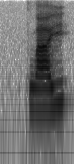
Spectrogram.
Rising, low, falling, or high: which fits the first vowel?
rising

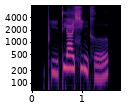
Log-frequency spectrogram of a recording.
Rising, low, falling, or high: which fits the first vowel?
rising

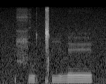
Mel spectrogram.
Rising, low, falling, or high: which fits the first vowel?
low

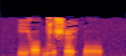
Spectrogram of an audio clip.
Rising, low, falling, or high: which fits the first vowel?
high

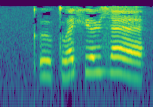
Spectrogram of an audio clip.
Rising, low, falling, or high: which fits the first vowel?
low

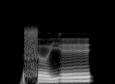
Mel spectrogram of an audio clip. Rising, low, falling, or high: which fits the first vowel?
low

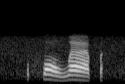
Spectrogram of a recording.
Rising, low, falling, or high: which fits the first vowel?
falling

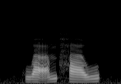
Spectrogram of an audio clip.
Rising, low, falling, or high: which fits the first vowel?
rising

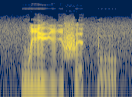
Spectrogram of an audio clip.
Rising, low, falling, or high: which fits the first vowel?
high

